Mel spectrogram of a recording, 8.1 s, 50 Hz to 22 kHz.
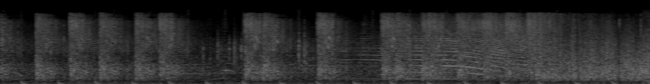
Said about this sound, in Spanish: Apunta a que Rusia habría comprado este modelo de 200 kilos de peso y una velocidad de hasta 185 kilómetros por hora que la policía ucraniana no ha dudado hoy en intentar abatir a disparos.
